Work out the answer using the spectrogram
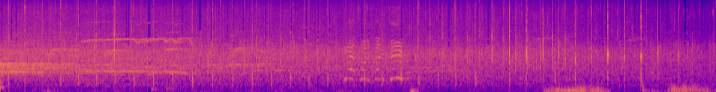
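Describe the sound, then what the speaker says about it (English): A round of applause from the audience at a university graduation ceremony honoring newly graduated students, steady crowd clapping that runs throughout, fairly distant in a large hall, with a few sharper claps standing out near the end. "Join me in a round of applause for all the students that just graduated"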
